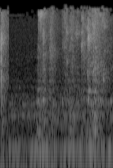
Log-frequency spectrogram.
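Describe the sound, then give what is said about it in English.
Water is poured in a steady stream into a container to weigh out a quarter pint for a cherry recipe, a continuous splashing rush with a brief lull before it picks up again, fairly quiet. “And just weigh out some water now.”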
